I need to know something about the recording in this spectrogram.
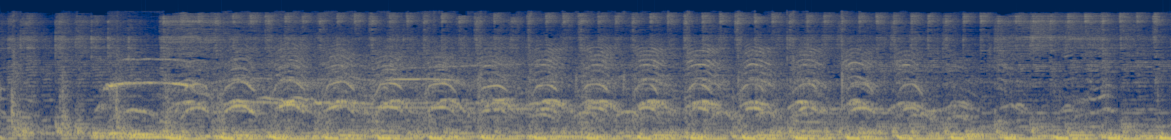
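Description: A long, high yell about a second in breaks into a rapid string of rising-and-falling shouted cries, about three a second, in the style of a Mexican grito, over the dance track's steady low beat.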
